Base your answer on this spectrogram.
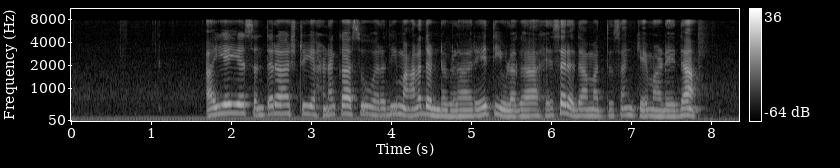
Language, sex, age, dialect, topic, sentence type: Kannada, female, 56-60, Dharwad Kannada, banking, statement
